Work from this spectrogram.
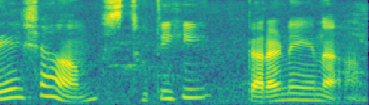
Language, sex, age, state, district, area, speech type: Sanskrit, male, 18-30, Karnataka, Bangalore Rural, rural, spontaneous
